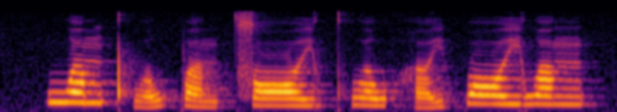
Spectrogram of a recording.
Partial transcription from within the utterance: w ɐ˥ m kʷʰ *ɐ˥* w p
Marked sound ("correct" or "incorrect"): incorrect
